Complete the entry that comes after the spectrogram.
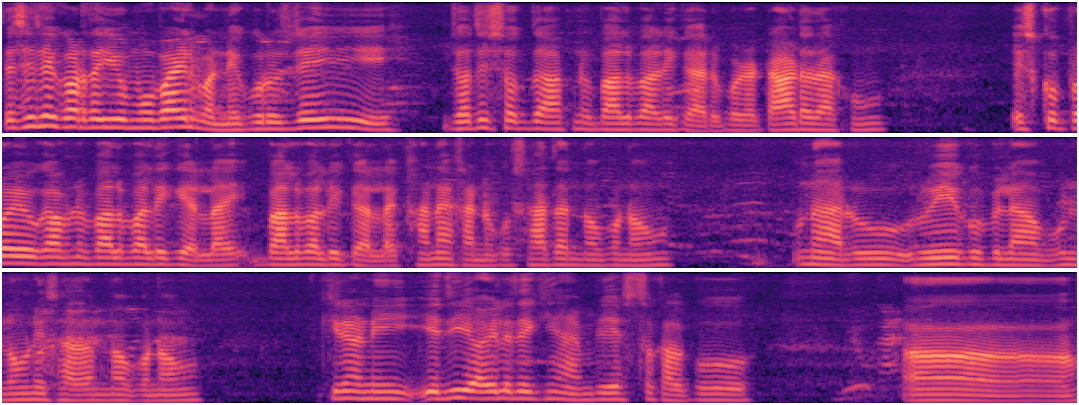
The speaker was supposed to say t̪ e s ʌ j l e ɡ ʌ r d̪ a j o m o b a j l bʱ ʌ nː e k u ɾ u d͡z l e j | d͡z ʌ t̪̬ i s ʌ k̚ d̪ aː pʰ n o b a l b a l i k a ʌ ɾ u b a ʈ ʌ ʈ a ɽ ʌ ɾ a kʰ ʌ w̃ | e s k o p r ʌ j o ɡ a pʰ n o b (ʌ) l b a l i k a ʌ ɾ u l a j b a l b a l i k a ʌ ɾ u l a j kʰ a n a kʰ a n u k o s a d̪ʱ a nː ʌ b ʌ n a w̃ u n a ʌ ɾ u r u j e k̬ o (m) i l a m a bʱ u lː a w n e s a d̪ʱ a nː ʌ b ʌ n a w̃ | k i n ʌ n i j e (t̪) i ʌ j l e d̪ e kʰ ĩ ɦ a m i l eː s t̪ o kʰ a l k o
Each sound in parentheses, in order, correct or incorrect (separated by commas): incorrect, incorrect, incorrect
